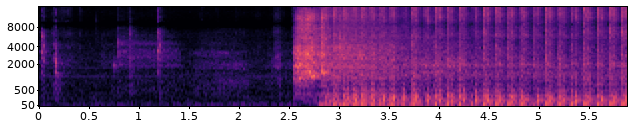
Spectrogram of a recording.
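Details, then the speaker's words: Honda XLV750R V-twin after exhaust modification for roadworthy certificate: fires and settles into an even, loping idle of about four pulses a second, much quieter; sounds healthy. Owner's phone dB app reading uncertain. "Much quieter. Definitely much quieter."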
